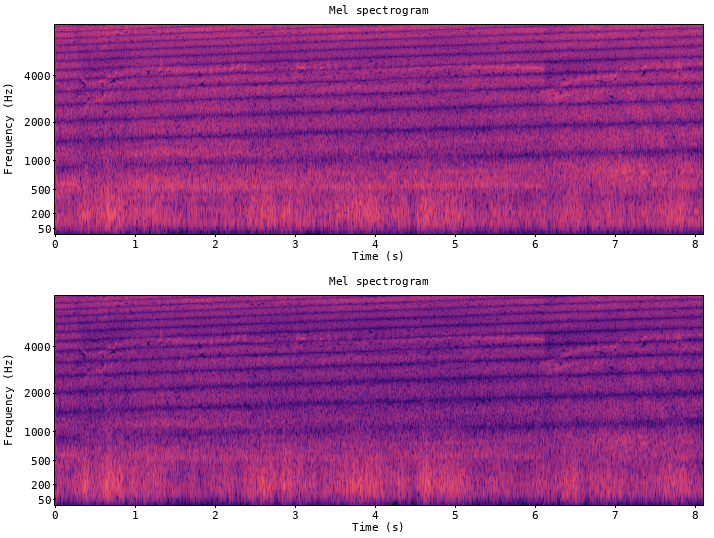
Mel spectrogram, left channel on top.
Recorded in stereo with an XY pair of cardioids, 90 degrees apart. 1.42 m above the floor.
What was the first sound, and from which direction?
A drone, 40° left.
